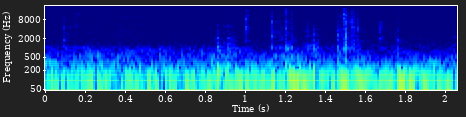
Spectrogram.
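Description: Rapid, quiet clicking of keys on a computer keyboard, irregular bursts of keystrokes over a couple of seconds with no talking.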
